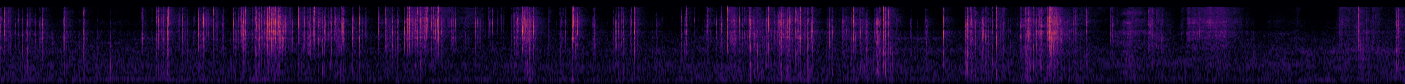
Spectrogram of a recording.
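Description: Clear plastic bag crinkling irregularly as hands squeeze and turn a foam squishy toy sealed inside it; the crackling dies away near the end.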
